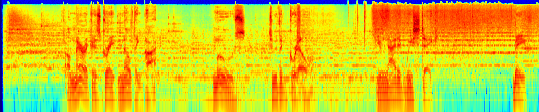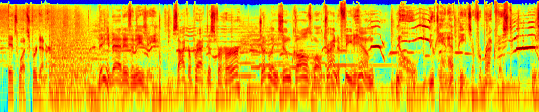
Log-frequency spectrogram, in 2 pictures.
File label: COMMERCIAL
